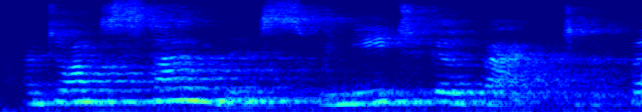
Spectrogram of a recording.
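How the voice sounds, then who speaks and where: A high-pitched female voice in strong room echo, with light background noise. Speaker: preacher. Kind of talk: sermon. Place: church. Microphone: camera far.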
